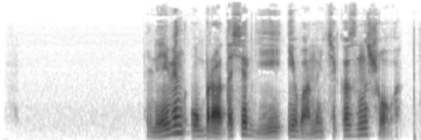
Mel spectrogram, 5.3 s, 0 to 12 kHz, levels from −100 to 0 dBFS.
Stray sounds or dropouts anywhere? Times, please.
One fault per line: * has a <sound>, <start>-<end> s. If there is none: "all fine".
all fine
